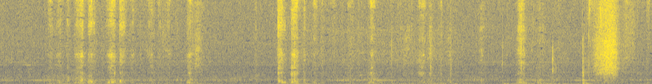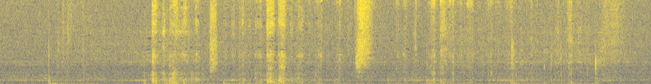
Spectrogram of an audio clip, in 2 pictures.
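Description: A blue ballpoint pen scratches across the collaged paper pages of a spiral-bound kraft paper journal lying flat on a wooden table. Soft, scratchy writing strokes come in uneven bursts, some sharper and brighter, over a low rumble and a faint steady tone.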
